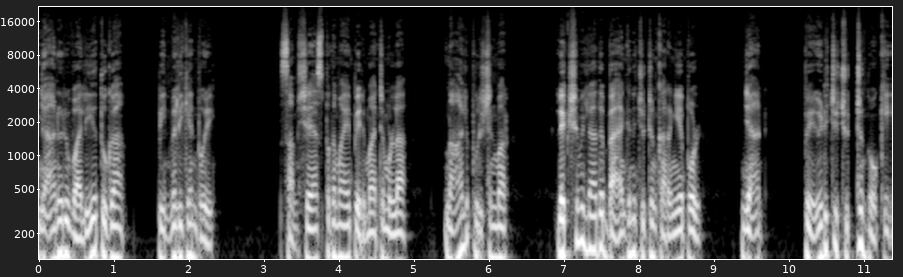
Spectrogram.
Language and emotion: Malayalam, fearful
